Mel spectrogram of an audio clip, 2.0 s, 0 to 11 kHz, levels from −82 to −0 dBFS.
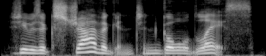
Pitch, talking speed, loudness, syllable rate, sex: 185 Hz, 180 wpm, -18 LUFS, 5.0 syllables/s, female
